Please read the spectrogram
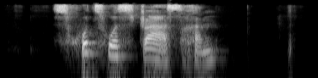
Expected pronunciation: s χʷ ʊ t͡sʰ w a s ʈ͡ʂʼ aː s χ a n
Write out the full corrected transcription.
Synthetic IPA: s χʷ ʊ t͡sʰ w a s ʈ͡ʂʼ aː s χ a n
